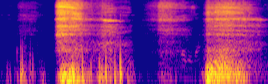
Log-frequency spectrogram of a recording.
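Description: Heavy, out-of-breath breathing: a few loud, rough breaths, each a gusty burst, with short quiet gaps between them and a softer breath near the middle.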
